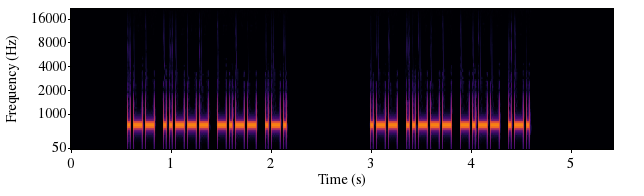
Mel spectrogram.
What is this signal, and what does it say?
Morse code, heard as a keyed tone, about 40 wpm, 700 Hz. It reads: W2YR W2YR
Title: Call Signs Repeated 3x - 40wpm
